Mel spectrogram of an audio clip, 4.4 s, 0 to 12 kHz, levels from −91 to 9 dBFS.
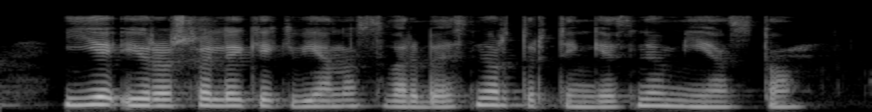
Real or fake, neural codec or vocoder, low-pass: real; none; 7.2 kHz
